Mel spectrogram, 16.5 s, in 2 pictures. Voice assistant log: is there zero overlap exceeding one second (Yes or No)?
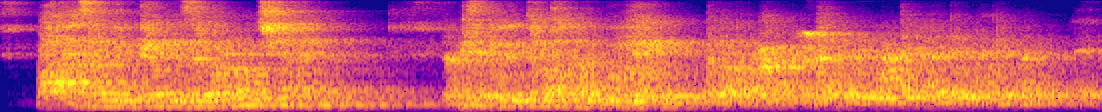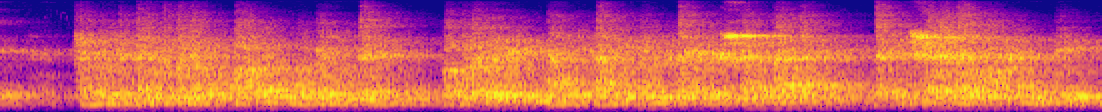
No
